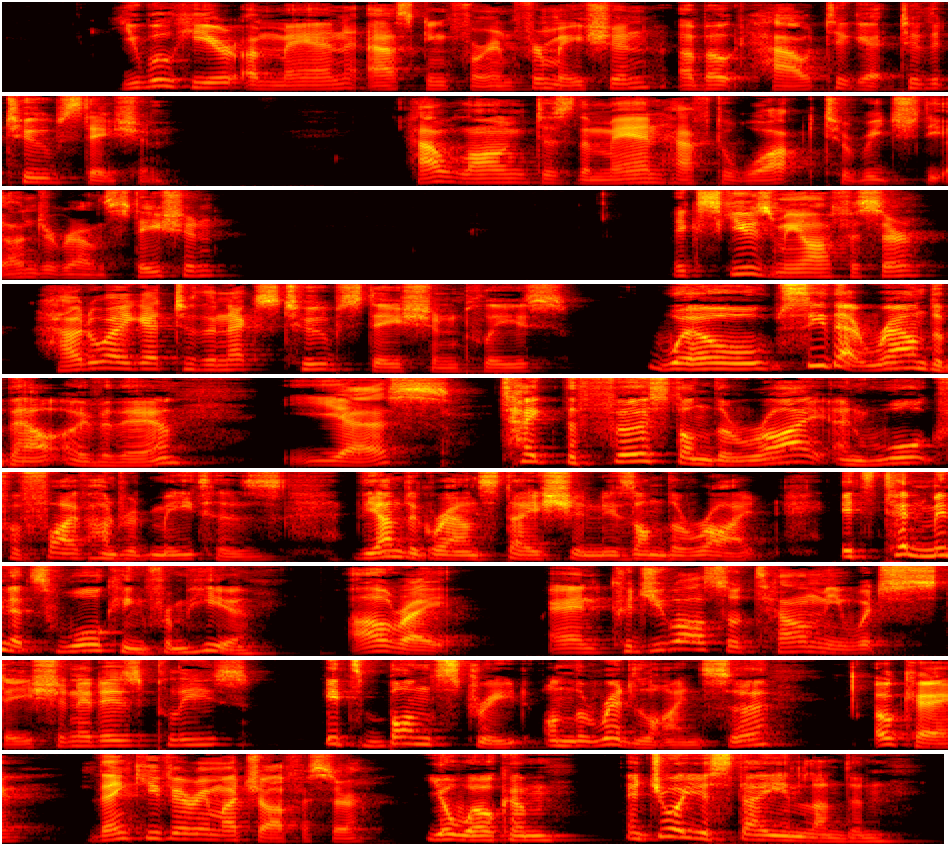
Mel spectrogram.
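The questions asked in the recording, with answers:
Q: How long does the man have to walk to reach the underground station?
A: 10 minutes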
